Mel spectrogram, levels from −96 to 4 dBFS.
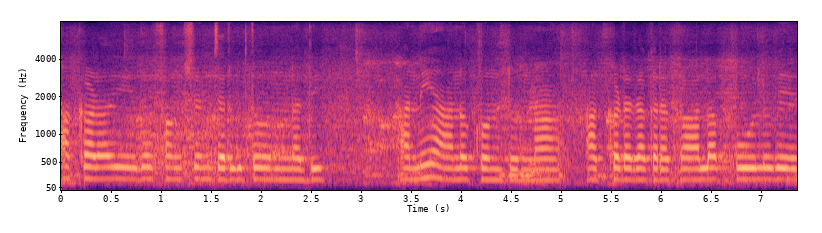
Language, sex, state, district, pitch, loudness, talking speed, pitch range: Telugu, female, Andhra Pradesh, Annamaya, 200 Hz, -15 LUFS, 90 wpm, 195-205 Hz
